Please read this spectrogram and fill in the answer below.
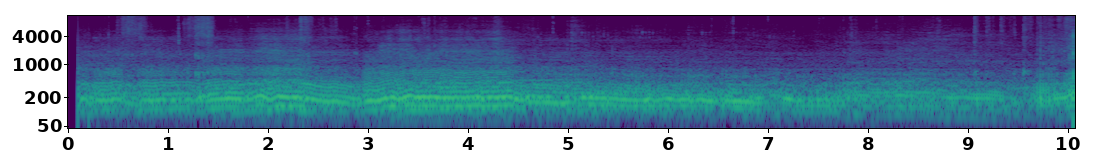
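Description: Quad bike (ATV) engines running and revving, the pitch rising and falling repeatedly as the riders throttle on and off.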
